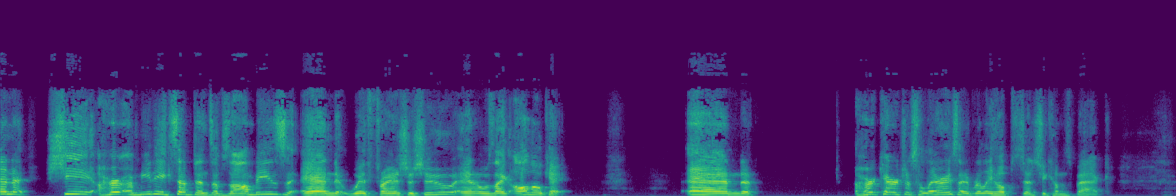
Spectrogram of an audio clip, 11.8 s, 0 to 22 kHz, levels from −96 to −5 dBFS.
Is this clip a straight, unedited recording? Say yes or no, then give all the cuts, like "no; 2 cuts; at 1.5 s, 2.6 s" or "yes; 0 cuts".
yes; 0 cuts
